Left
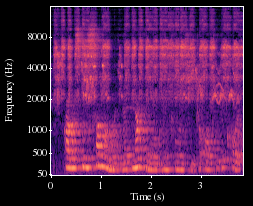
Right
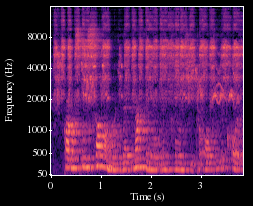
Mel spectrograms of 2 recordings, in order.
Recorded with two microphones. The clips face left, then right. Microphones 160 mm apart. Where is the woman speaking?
30° right (ahead or behind), 1.7 m.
